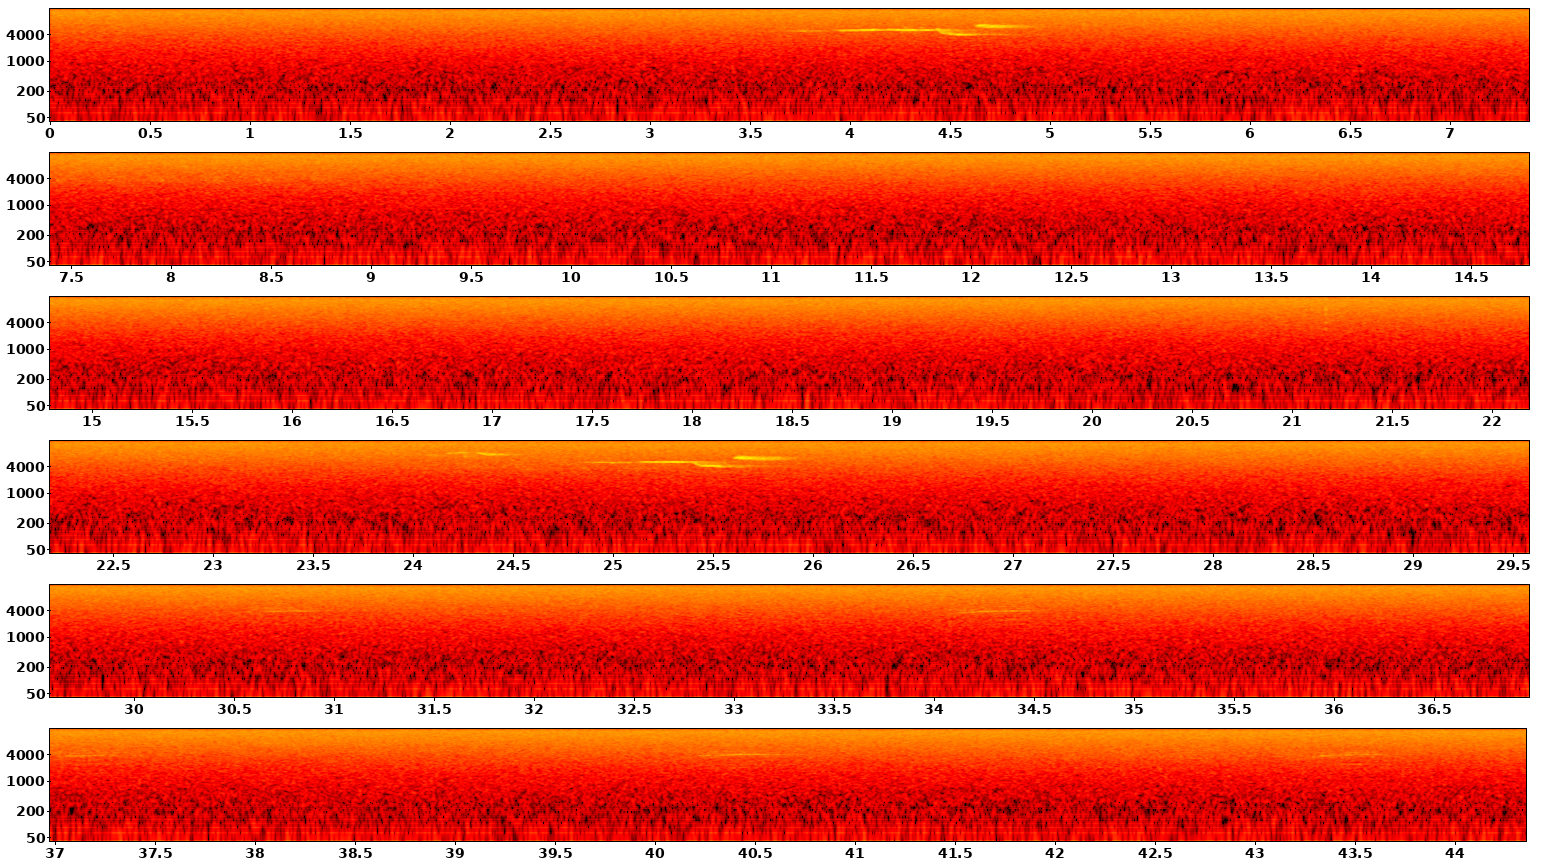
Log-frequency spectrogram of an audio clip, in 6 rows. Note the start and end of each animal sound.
3.7s-5.0s: Black-throated Green Warbler (Setophaga virens)
7.1s-8.9s: Ovenbird (Seiurus aurocapilla)
23.9s-24.5s: Blackburnian Warbler (Setophaga fusca)
24.8s-26.0s: Black-throated Green Warbler (Setophaga virens)
30.6s-30.9s: Hermit Thrush (Catharus guttatus)
34.1s-34.6s: Hermit Thrush (Catharus guttatus)
36.9s-37.4s: Hermit Thrush (Catharus guttatus)
40.2s-40.7s: Hermit Thrush (Catharus guttatus)
43.2s-43.7s: Hermit Thrush (Catharus guttatus)

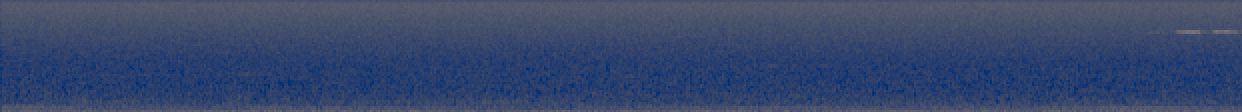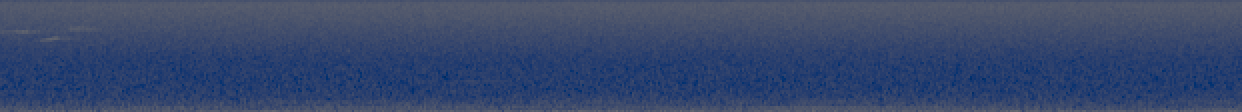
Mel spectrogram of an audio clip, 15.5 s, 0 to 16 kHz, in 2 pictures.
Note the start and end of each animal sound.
6.9s-8.4s: Black-throated Green Warbler (Setophaga virens)

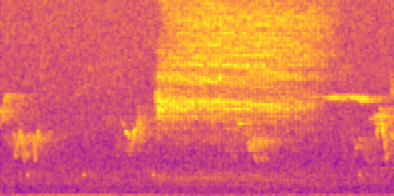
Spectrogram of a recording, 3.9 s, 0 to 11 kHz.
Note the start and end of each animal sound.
0.0s-3.9s: Red-eyed Vireo (Vireo olivaceus)
1.4s-3.4s: Red Squirrel (Tamiasciurus hudsonicus)
2.8s-3.9s: Black-throated Green Warbler (Setophaga virens)

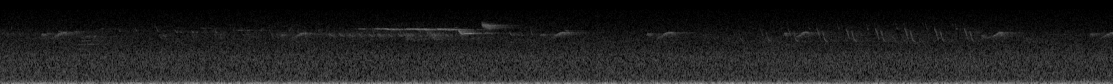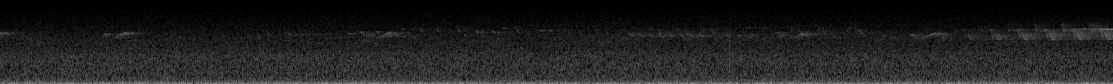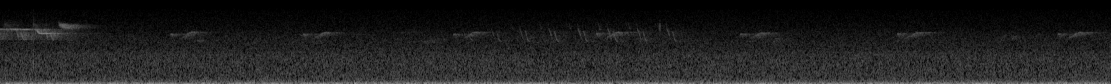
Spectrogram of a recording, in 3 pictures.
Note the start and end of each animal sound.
0.0s-3.5s: Yellow-bellied Flycatcher (Empidonax flaviventris)
0.0s-5.0s: Winter Wren (Troglodytes hiemalis)
3.4s-5.4s: Black-throated Green Warbler (Setophaga virens)
5.2s-12.6s: Yellow-bellied Flycatcher (Empidonax flaviventris)
7.6s-9.7s: Ovenbird (Seiurus aurocapilla)
13.4s-19.9s: Winter Wren (Troglodytes hiemalis)
18.7s-33.4s: Yellow-bellied Flycatcher (Empidonax flaviventris)
20.5s-23.0s: Ovenbird (Seiurus aurocapilla)
21.7s-23.3s: Black-throated Green Warbler (Setophaga virens)
27.0s-29.2s: Ovenbird (Seiurus aurocapilla)

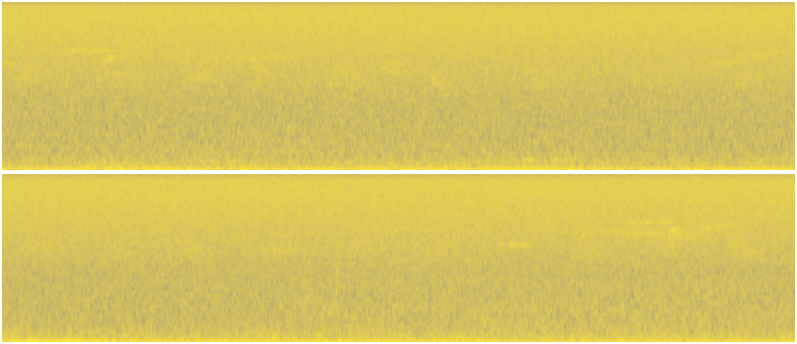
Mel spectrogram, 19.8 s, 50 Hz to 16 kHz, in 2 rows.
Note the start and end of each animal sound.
0.6s-1.8s: Black-throated Green Warbler (Setophaga virens)
17.5s-18.6s: Black-throated Green Warbler (Setophaga virens)

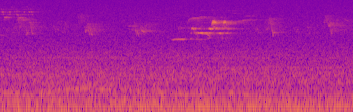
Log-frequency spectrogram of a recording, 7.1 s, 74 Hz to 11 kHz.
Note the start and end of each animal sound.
0.0s-0.8s: Hermit Thrush (Catharus guttatus)
0.0s-7.1s: Red-eyed Vireo (Vireo olivaceus)
3.2s-5.0s: Hermit Thrush (Catharus guttatus)

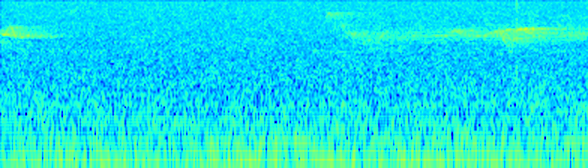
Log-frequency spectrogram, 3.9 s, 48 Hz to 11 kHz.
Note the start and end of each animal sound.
0.0s-3.8s: Red-eyed Vireo (Vireo olivaceus)
2.0s-3.9s: Black-capped Chickadee (Poecile atricapillus)
2.9s-3.8s: Eastern Wood-Pewee (Contopus virens)

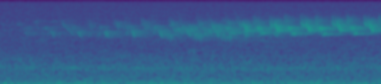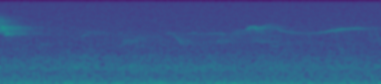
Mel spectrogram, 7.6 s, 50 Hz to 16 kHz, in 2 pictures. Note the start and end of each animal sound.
0.0s-1.1s: Mourning Warbler (Geothlypis philadelphia)
0.6s-4.1s: Ovenbird (Seiurus aurocapilla)
4.0s-5.7s: Scarlet Tanager (Piranga olivacea)
5.6s-6.7s: Black-throated Blue Warbler (Setophaga caerulescens)
6.2s-7.6s: Eastern Wood-Pewee (Contopus virens)

